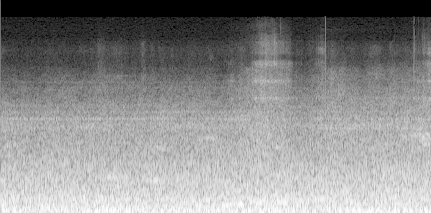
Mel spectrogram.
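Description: Steady low rumble and hiss of grocery-store background noise.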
